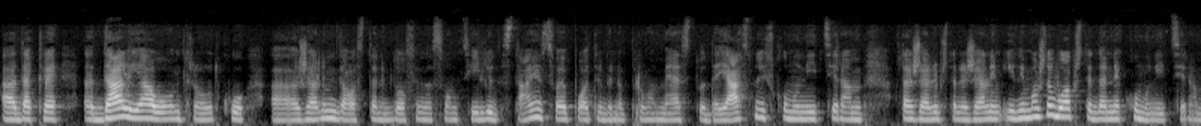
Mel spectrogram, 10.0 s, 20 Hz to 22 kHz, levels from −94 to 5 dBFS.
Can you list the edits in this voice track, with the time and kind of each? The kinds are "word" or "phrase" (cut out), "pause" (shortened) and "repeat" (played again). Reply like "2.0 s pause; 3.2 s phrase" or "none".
none

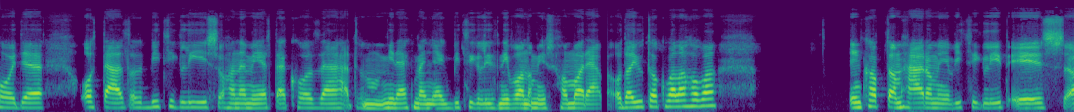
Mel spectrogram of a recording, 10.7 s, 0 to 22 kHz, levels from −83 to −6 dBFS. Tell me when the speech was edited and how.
5.3 s word; 9.5 s word

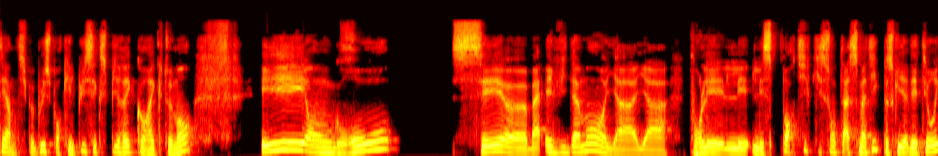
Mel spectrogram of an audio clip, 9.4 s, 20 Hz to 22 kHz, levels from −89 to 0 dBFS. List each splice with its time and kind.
none

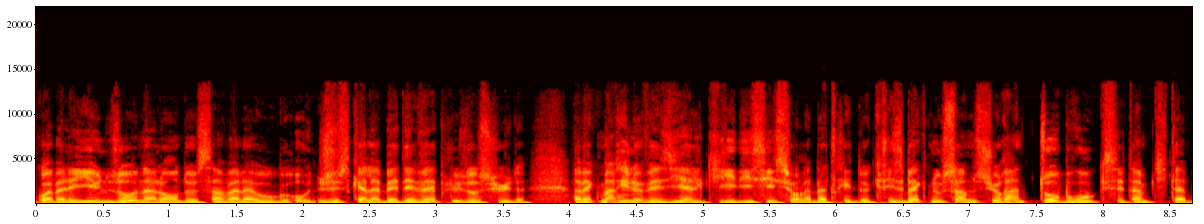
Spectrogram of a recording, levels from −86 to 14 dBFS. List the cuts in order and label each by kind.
2.1 s word; 5.1 s word

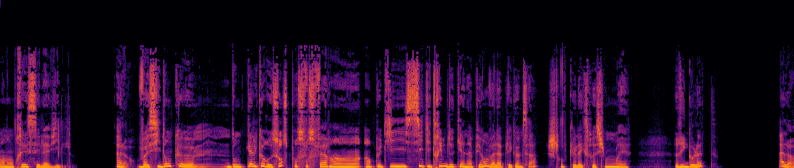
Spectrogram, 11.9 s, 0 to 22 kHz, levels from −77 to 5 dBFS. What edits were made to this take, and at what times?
4.6 s repeat

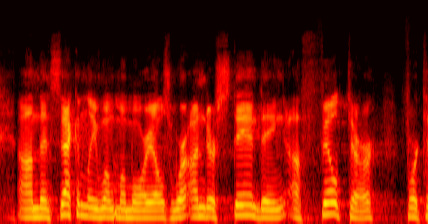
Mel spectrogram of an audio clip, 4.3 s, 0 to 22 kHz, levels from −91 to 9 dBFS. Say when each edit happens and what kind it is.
1.1 s phrase

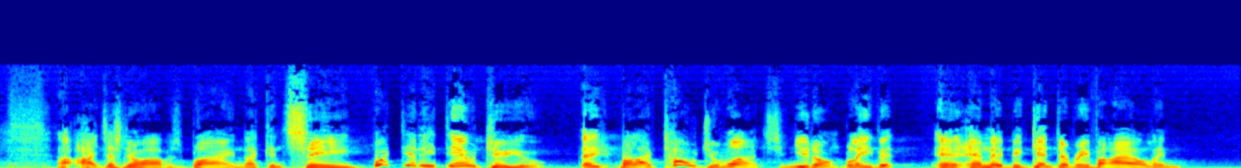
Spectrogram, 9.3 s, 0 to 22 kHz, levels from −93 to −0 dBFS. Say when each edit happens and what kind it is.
2.8 s pause; 6.9 s pause

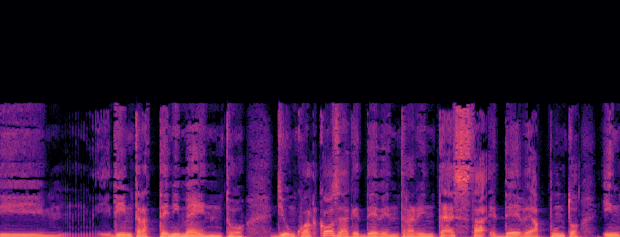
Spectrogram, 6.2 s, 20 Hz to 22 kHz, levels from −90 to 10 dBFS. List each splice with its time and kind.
2.7 s word

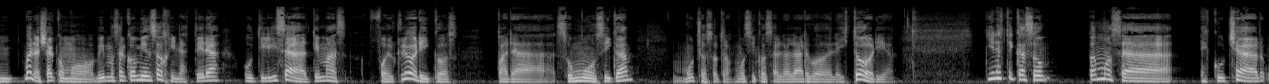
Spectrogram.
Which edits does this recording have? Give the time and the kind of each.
6.7 s phrase

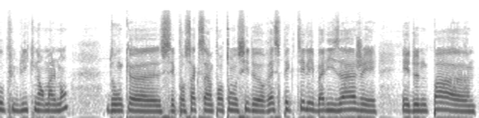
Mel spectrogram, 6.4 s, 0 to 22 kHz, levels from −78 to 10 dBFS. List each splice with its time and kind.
none

